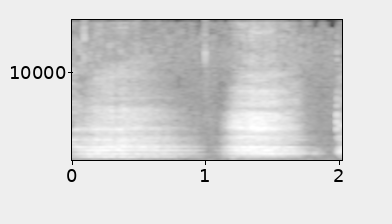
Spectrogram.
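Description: A man with a stammer taking two long, audible breaths through his open mouth just before he speaks.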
